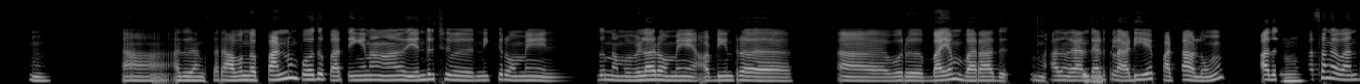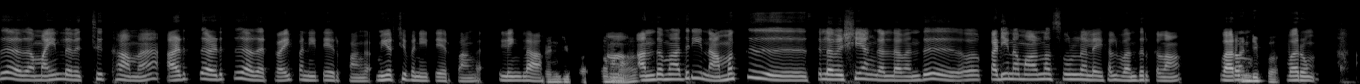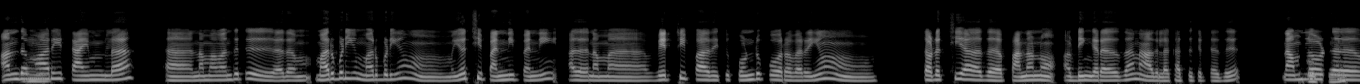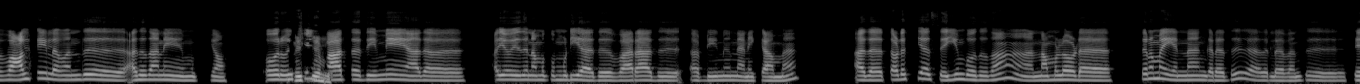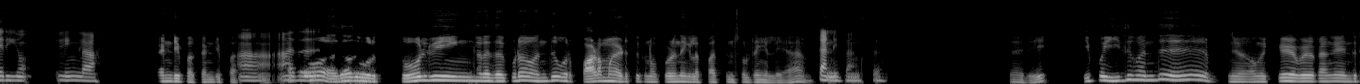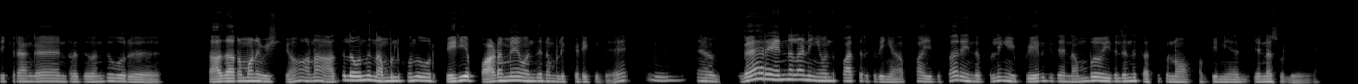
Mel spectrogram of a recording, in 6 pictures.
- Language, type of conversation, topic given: Tamil, podcast, குழந்தைகளிடம் இருந்து நீங்கள் கற்றுக்கொண்ட எளிய வாழ்க்கைப் பாடம் என்ன?
- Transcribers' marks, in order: lip smack; in English: "மைண்டில"; other background noise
